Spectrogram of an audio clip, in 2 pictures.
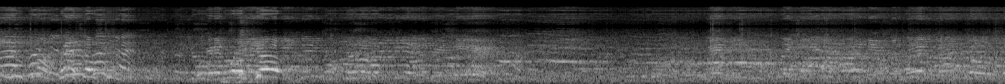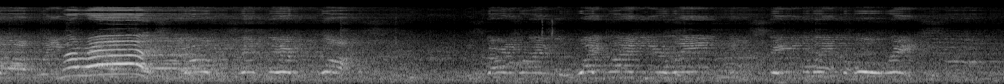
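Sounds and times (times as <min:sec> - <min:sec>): spectators cheering and chattering: 0:00.0 - 0:20.0.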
